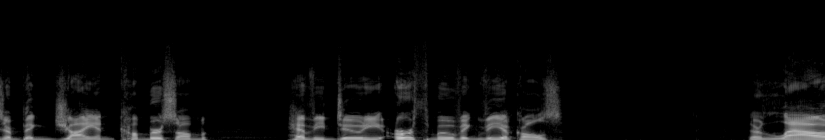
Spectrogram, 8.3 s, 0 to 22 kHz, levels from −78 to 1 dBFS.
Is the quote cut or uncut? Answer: uncut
